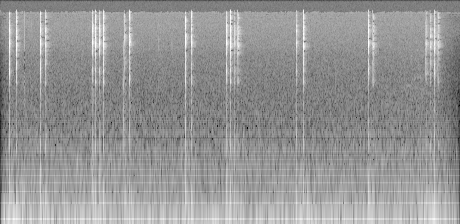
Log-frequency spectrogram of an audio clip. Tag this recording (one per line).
computer
mouse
